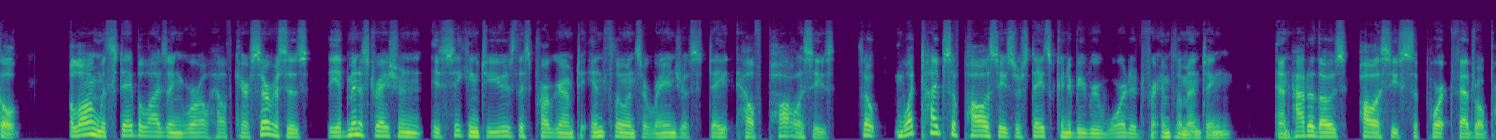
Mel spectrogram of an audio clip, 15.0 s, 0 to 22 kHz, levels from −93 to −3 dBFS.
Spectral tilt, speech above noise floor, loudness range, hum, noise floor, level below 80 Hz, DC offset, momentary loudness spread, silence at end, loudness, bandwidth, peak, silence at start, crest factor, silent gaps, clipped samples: -6.5 dB/octave; 33 dB; 2 LU; none; -55 dBFS; -50 dBFS; under 0.1%; 7 LU; 0 s; -23 LUFS; 12 kHz; -4 dBFS; 0 s; 18 dB; none; under 0.1%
